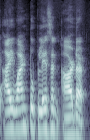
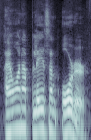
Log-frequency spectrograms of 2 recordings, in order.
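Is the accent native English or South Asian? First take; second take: South Asian; native English. First: It is said with a South Asian accent. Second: It is said with a native English accent. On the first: The listener cannot understand what is meant. The speaker calls it wrong. "हमारे बहुत सारे दो देसी भाई हैं, phone करेंगे brand को बोलेंगे जी" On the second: The listener understands what is meant. The speaker calls it right. "ये होती है अंग्रेजी।"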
